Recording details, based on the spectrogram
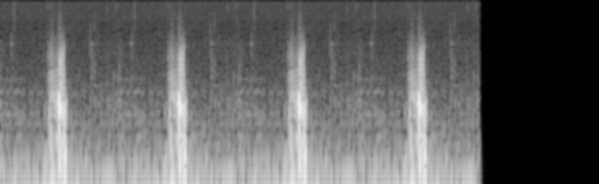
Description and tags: swallowing food swallowing your words swallowing liquids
